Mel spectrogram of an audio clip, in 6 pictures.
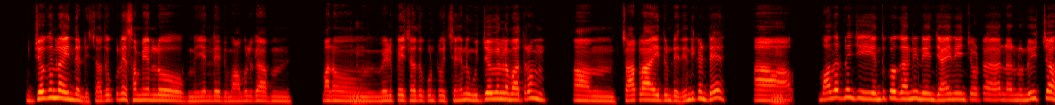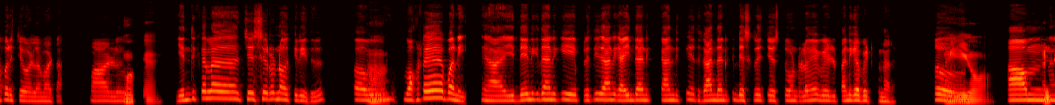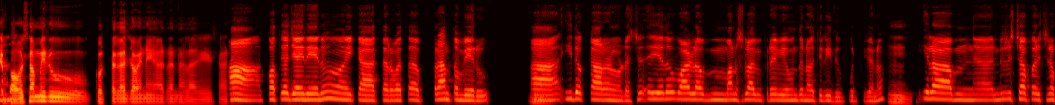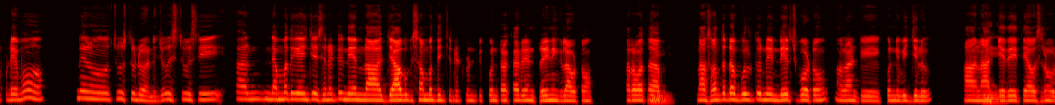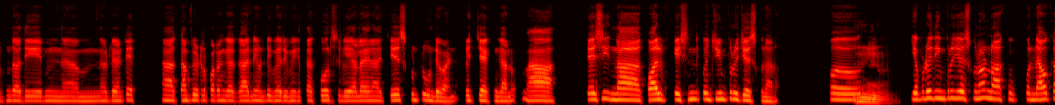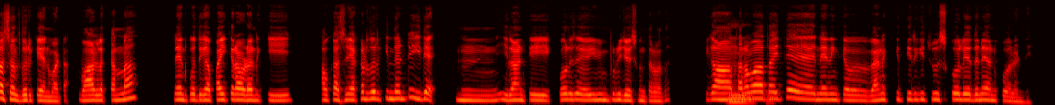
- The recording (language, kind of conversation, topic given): Telugu, podcast, గట్ ఫీలింగ్ వచ్చినప్పుడు మీరు ఎలా స్పందిస్తారు?
- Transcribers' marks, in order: in English: "జాయిన్"; in English: "డెస్కరేజ్"; in English: "సొ"; in English: "జాయిన్"; in English: "జాబ్‌కి"; other background noise; in English: "కంప్యూటర్"; in English: "క్వాలిఫికేషన్‌ని"; in English: "ఇంప్రూవ్"; in English: "ఇంప్రూవ్"; in English: "ఇంప్రూవ్"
